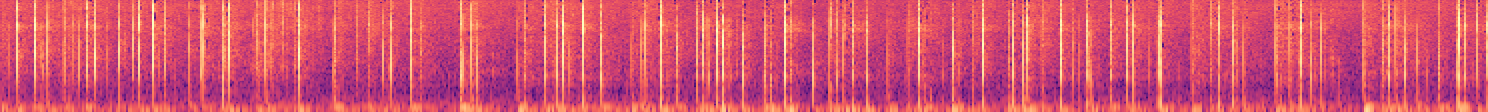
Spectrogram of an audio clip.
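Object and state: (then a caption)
Water-bead gel pack. A bear-shaped clear PVC pouch full of water beads lies flat on a table and is tapped quickly with fingertips and nails. Dense, rapid tapping produces crisp, bright clicks and sticky crackles over a soft, low thump from the gel-filled pouch, with each tap dying away almost instantly.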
